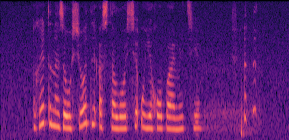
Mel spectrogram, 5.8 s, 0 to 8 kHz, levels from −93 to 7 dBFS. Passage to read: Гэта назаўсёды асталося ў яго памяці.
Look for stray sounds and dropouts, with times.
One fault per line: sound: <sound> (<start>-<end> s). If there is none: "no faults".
sound: laugh (4.6-5.2 s)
